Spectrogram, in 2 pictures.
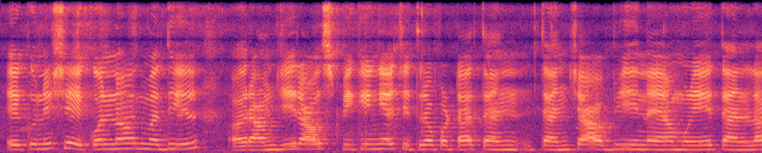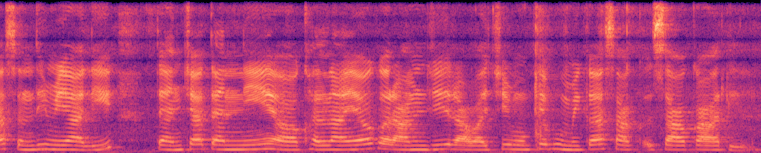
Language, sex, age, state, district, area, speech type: Marathi, female, 18-30, Maharashtra, Yavatmal, rural, read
